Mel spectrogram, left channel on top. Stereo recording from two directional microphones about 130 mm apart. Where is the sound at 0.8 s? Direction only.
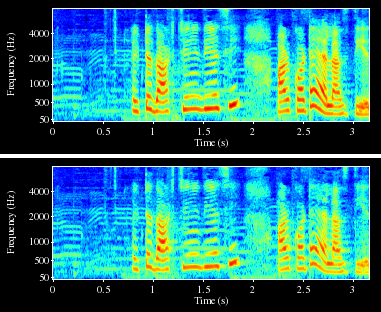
15° left (ahead or behind).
